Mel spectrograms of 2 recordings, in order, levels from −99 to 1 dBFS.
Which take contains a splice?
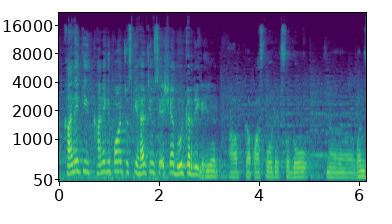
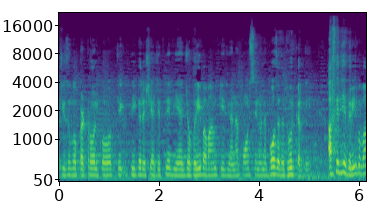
first; 1 cut; at 3.2 s

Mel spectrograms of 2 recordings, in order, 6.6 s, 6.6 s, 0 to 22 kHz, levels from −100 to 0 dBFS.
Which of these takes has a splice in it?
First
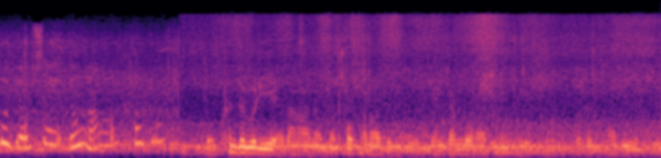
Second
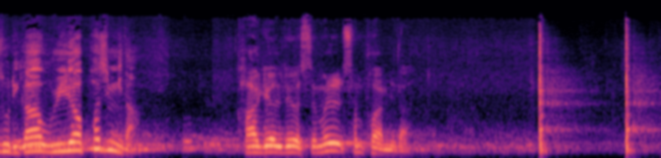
second; 1 cut; at 4.2 s

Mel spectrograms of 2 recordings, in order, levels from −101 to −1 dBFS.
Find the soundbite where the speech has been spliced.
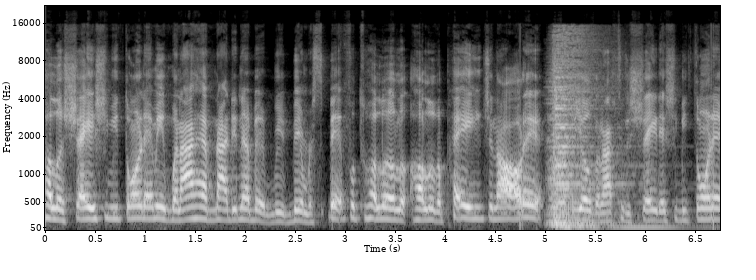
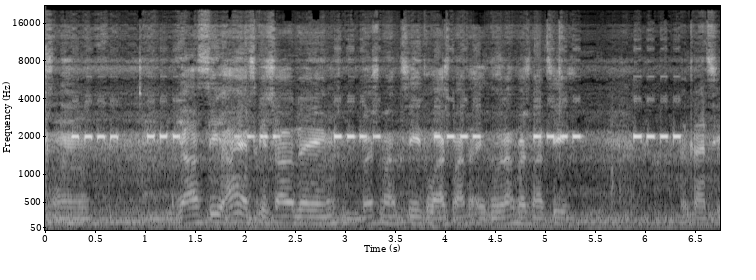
first; 1 cut; at 5.3 s

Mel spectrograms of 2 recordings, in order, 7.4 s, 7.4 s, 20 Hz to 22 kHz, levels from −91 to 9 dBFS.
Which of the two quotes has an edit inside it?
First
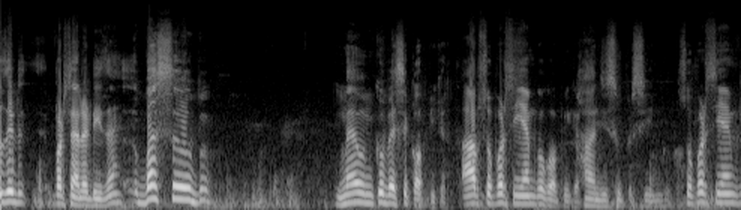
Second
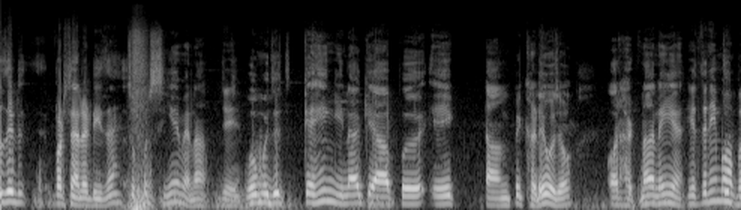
second; 1 cut; at 1.3 s

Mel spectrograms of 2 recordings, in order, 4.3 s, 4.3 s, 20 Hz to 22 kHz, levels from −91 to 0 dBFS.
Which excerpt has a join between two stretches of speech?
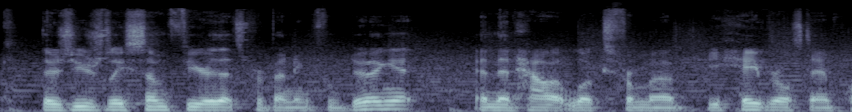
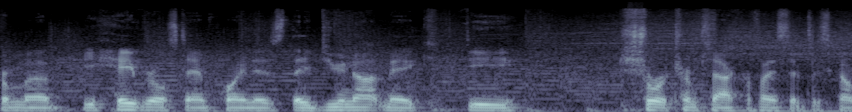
second; 1 cut; at 2.2 s

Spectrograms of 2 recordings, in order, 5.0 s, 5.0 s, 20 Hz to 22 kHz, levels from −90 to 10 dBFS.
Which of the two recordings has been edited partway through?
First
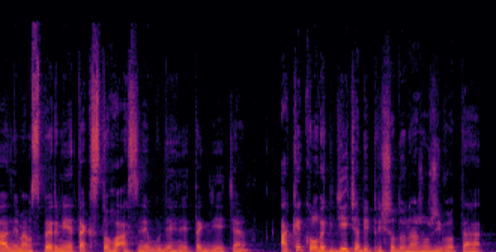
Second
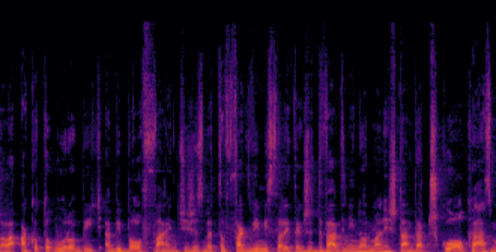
first; 1 cut; at 2.6 s

